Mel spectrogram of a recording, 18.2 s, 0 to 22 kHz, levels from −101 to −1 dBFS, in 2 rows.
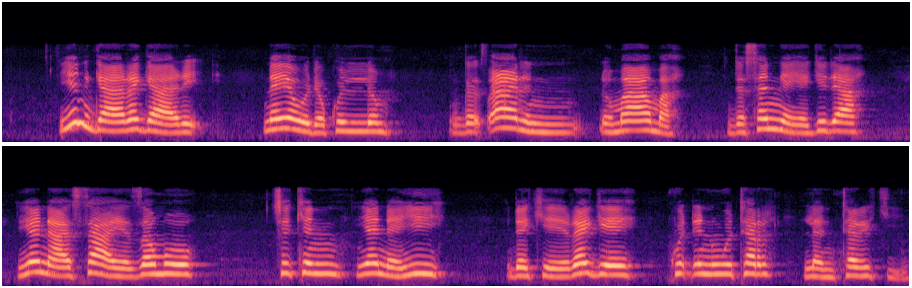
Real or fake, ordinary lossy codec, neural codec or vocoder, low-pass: real; none; none; 7.2 kHz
